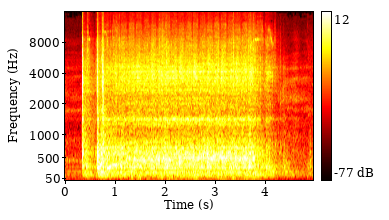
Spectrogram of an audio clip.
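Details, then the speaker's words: Long-dormant 1971 MGB parts-car engine on compression test, battery not fully charged: starter drags the engine slowly and unevenly, about three labouring compression strokes a second; slow cranking from weak battery, 105 psi reading. "Now this battery isn't 100% fully charged, so we'll see how well it works."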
